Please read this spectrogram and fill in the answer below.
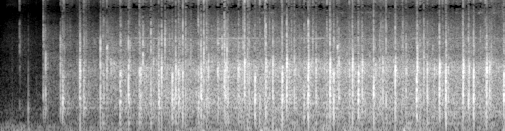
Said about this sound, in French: Oh, répondez vite que vous y croyez. Si vous y croyez, applaudissez.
